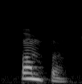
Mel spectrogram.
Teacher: इस शब्द में अनुस्वार के बाद आने वाला व्यंजन प है और प वर्ग का ही व्यंजन है, इसलिए इसमें प वर्ग के पंचमाक्षर म का प्रयोग हुआ।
